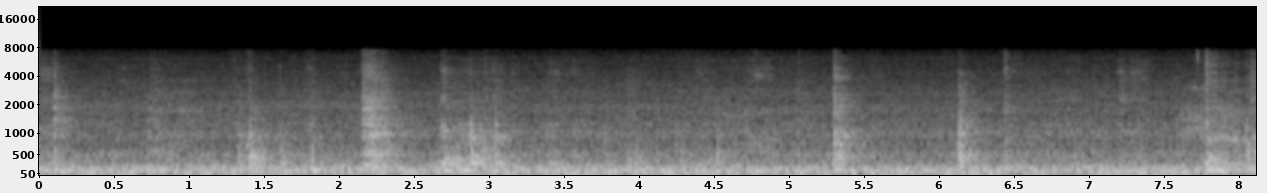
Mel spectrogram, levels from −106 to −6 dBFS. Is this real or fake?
fake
